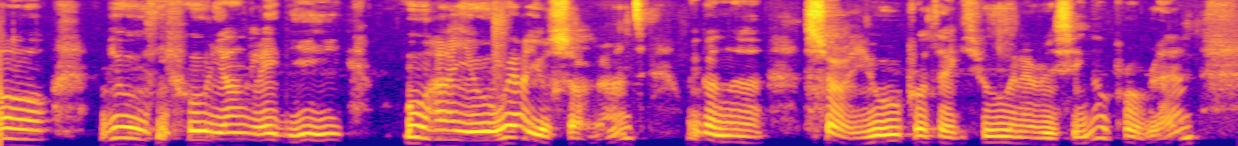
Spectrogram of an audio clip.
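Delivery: small, nice little put-on voice, high and soft. Telling how lust, anger and greed address a young lady: little voice. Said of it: "they took a little voice".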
